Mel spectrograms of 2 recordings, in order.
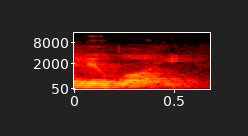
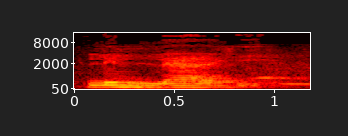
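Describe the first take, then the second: First: The L sound is heavy, with a full mouth. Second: The L sound is thin, said with a smile. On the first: The speaker calls it wrong. "You're not going to say Lillahi" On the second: The speaker calls it right. "you're going to say it with a smile. It's going to be thin"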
